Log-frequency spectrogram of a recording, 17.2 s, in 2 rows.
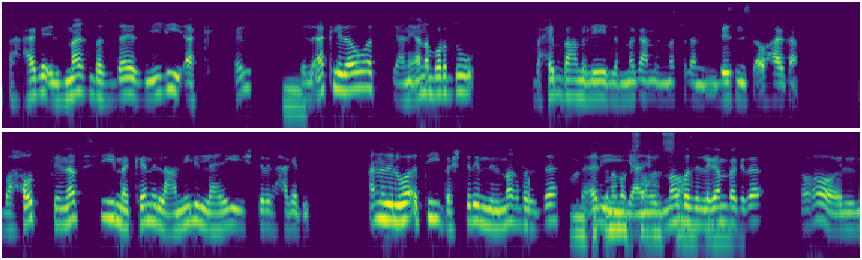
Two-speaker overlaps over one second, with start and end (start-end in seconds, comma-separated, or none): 14.3-16.0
